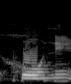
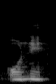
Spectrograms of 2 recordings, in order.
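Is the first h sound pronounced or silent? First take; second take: pronounced; silent. First: The word begins with an audible h sound. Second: The word begins with no h sound. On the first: The speaker calls it right. "En japonés se dice jone" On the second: The speaker calls it wrong. "no se dice one"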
